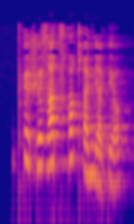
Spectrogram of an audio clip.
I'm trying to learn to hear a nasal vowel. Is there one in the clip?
no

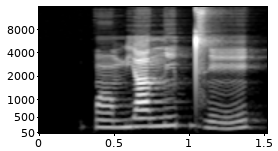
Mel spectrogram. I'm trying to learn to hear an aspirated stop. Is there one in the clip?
no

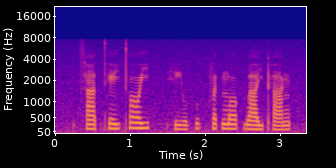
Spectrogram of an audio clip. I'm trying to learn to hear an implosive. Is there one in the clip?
no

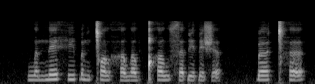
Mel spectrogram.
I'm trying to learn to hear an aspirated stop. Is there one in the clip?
yes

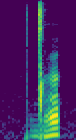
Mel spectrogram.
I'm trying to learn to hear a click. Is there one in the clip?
yes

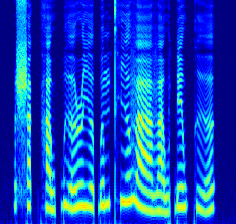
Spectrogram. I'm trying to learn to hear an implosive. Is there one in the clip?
yes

